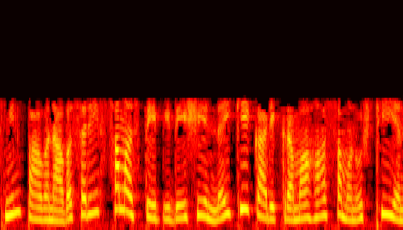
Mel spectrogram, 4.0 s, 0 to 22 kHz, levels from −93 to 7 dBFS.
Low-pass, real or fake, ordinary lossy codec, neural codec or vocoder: 3.6 kHz; real; none; none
